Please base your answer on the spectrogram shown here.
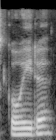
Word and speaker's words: Goyder: My last name is G O Y D E R. Goida. Just said as it's spelled.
